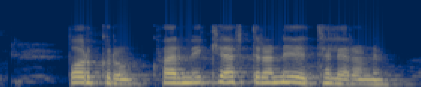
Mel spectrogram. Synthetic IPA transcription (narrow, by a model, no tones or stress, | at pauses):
pɔɾkɾunkʰvaːðɛɾmɪːcɪɛft̪ɪɾawnɪːðɪt̪ʰɛljɛɾanʏm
